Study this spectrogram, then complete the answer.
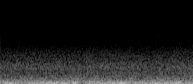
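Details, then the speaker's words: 4th-gen Acura MDX after dealership transmission replacement (original failed at 40,000 km), cruising on highway at about 80 km/h: steady low road and engine rumble, no whine or howl, transmission sounds healthy. "80 is nothing. As you guys can hear, I'm not hearing anything."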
